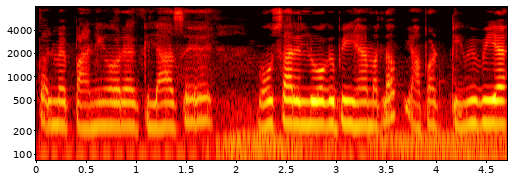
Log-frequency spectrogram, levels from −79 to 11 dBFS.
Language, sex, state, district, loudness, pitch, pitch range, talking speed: Hindi, male, Bihar, West Champaran, -19 LUFS, 240 Hz, 230-250 Hz, 215 wpm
